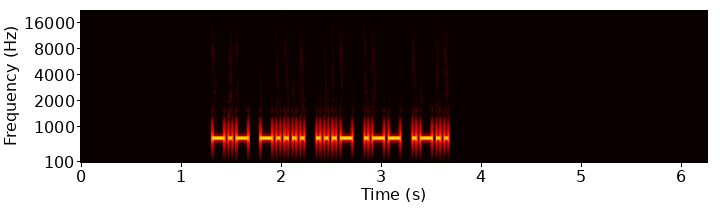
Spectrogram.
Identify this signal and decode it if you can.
Morse code, heard as a keyed tone, about 32 wpm, 700 Hz. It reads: K6VWL
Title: USA Call Signs - 5 Characters - Repeated 2x - 30wpm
